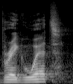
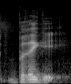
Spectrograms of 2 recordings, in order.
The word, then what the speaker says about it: Breguet: It's not Breguet, it's Breguet. Then there is Chopard.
